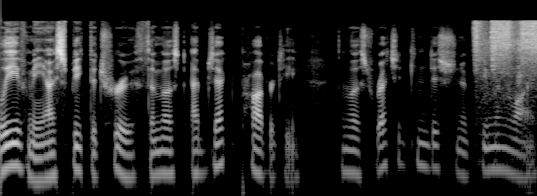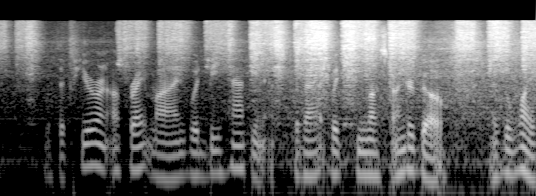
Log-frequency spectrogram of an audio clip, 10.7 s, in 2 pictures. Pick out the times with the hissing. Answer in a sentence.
The hissing can be heard from 4.7 to 10.6 s.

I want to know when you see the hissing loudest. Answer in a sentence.
The loudest moment of the hissing is at 9 seconds.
